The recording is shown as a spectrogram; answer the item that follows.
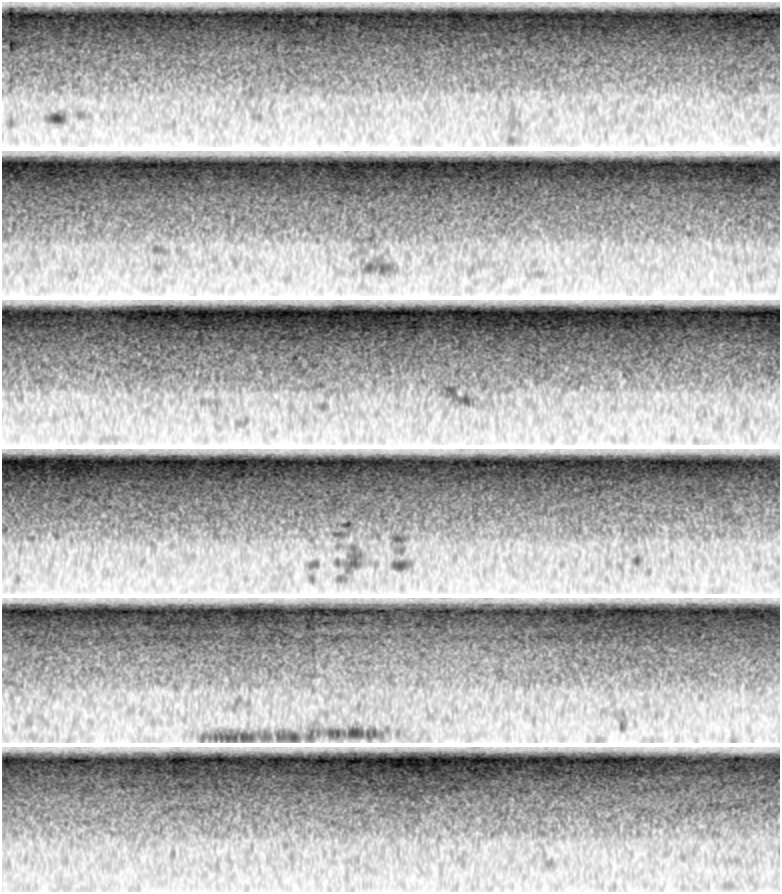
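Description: Steady rushing of a tall indoor waterfall, the Rain Vortex at Jewel Changi, crashing into its pool, with a brief low hum about three quarters of the way through.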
